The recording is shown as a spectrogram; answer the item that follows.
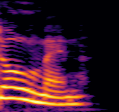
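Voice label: "dolmen", British English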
